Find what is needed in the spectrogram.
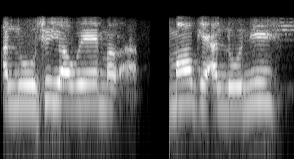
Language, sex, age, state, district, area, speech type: Manipuri, female, 60+, Manipur, Ukhrul, rural, conversation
